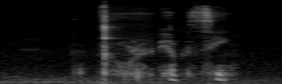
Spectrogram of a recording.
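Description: Faint whispered speech from a woman, under her breath, beginning about half a second in after a moment of near silence.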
